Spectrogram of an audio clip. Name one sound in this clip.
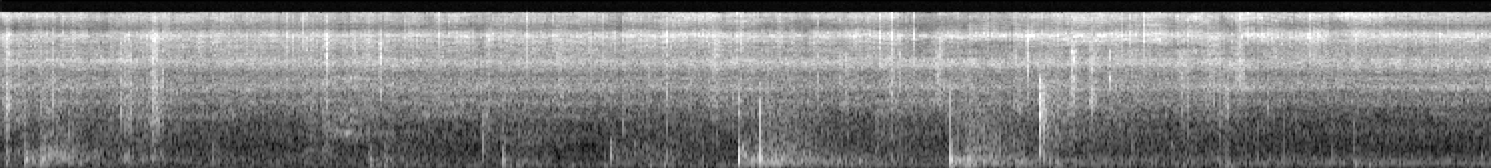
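A sparkler fizzes and crackles close by.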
